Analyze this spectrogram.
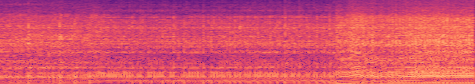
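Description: A chainsaw idles with a low rattling putter.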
